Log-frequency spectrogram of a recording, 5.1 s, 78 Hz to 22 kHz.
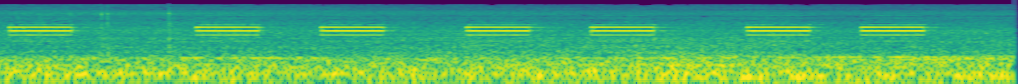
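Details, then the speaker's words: Honda Vario 125 LED 2017 with an MP one-way alarm, turn-signal beeper mode switched on by pressing the remote three times: short high double-tone beeps about every 0.7 seconds, evenly paced over a quiet idle, like a truck's indicator beeper. "Jadi nyalain lampu seinnya kayak truk ada bunyinya"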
